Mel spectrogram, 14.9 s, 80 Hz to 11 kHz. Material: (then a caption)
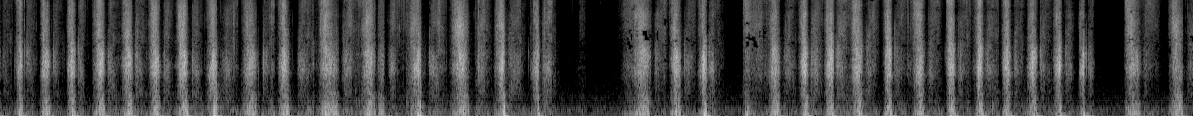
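Ice. A wooden stick pokes and scrapes icy frozen lemon sherbet in a white paper cup topped with a lemon slice. It makes a rapid, uneven series of crisp, crunchy scrapes, about fifty, with bright high hiss. Short pauses come near 7 and 14 seconds.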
